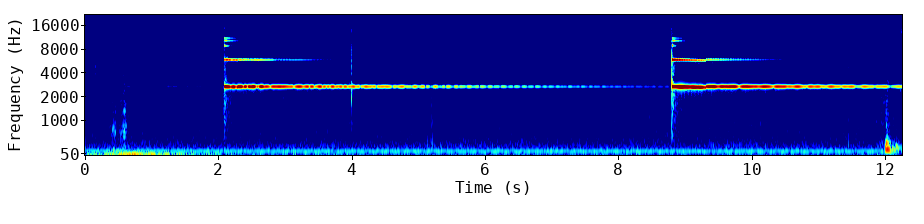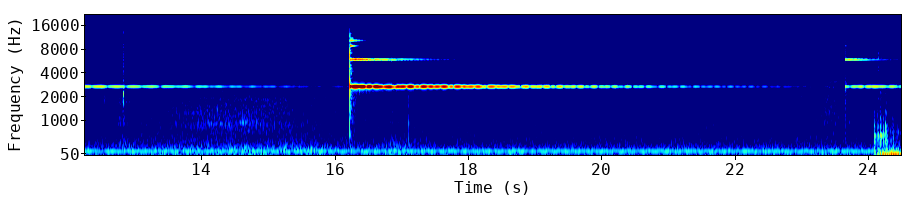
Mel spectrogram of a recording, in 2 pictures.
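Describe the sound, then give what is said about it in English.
Three clear metallic strikes of Indian chimes, spaced several seconds apart, each ringing out with a long, slowly fading sustain, plus a soft fourth strike at the very end; no voices. “My beautiful Indian chimes takes me right back to where I bought them.”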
